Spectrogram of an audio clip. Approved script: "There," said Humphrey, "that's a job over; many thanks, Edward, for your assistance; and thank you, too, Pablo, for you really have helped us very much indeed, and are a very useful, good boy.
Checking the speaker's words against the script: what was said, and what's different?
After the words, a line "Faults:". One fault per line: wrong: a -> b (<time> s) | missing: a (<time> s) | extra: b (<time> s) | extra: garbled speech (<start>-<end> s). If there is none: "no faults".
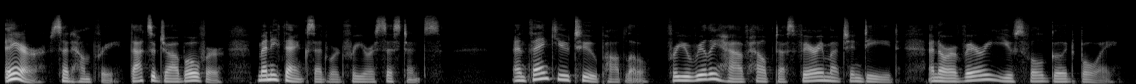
"There," said Humphrey, "that's a job over; many thanks, Edward, for your assistance; and thank you, too, Pablo, for you really have helped us very much indeed, and are a very useful, good boy.
Faults:
no faults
